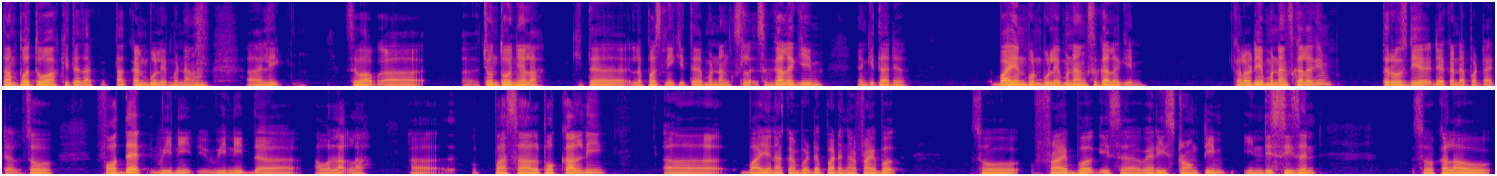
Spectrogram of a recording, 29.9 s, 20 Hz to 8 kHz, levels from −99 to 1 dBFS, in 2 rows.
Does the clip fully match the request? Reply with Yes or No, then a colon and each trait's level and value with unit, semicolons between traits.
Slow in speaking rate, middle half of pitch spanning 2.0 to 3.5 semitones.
No: average, 150 wpm; average, 2.9 semitones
